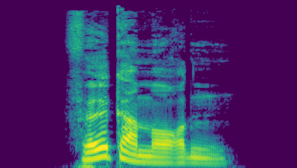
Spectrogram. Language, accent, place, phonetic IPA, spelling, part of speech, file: German, Germany, Berlin, [ˈfœlkɐˌmɔʁdn̩], Völkermorden, noun, De-Völkermorden.ogg
- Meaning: dative plural of Völkermord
